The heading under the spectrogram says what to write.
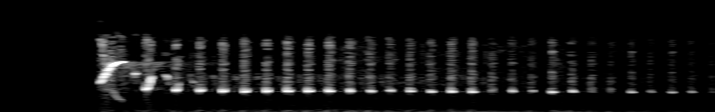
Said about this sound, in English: So to end the episode, I think I'll play you some lovely groundhog / woodchuck / whistle pig sounds, so you will see why they are also called whistle pigs.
